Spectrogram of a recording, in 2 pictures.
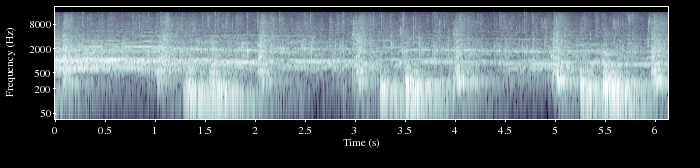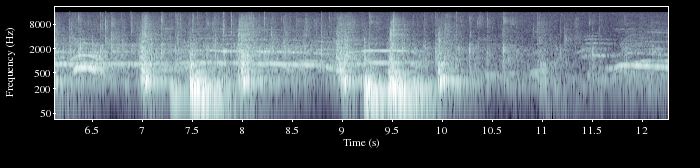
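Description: Drumline playing: a marching bass drum booms about every two seconds, with quick, lighter drum strokes in between.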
